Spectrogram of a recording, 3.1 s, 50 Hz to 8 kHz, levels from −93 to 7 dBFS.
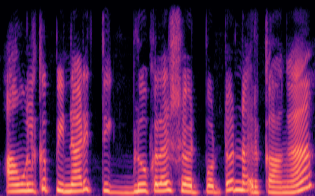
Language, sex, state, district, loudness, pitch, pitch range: Tamil, female, Tamil Nadu, Nilgiris, -14 LUFS, 280 Hz, 250-310 Hz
